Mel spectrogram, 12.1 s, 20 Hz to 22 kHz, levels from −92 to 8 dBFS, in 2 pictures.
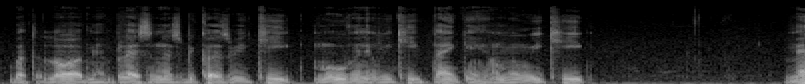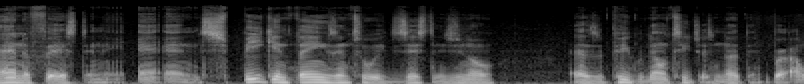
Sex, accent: male, American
